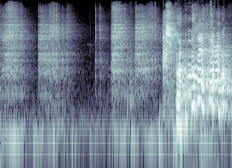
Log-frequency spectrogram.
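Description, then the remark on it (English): Chairs creak and rattle in several bursts of mechanical, ratchety noise, growing louder and more strained toward the end, with no talking. “I wonder if you can hear our weak-ass chairs.”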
